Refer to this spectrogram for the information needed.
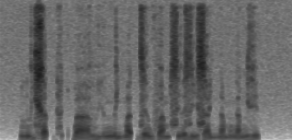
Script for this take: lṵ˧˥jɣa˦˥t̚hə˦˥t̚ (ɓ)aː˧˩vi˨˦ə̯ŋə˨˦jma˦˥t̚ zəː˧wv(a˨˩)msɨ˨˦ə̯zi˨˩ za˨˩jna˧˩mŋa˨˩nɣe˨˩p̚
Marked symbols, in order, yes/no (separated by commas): yes, no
